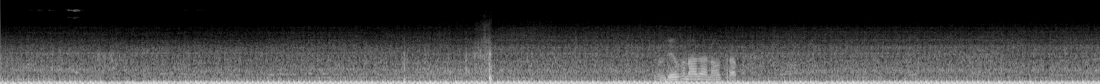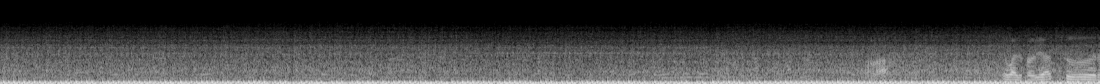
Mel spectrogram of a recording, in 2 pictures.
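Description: BMW GS boxer-twin engine idling steadily at a standstill, its exhaust de-baffled. Brief voices come in about seven seconds in and again near the end, and there is a single click around five seconds.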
